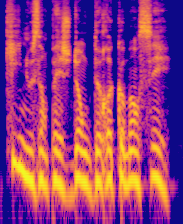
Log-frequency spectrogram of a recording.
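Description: A man doing an impassioned young lover in an audiobook, pleading and pressing, a bit louder and higher than the low narration. The sound is dry and close. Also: expressive, normal speed, slightly rough, no room sound. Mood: ardent. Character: ardent, insistent young man in love. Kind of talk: audiobook reading.

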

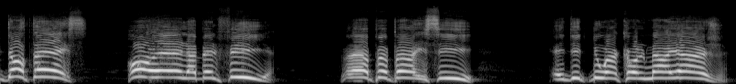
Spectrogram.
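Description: A man voicing a drunk, loud and jovial tavern friend with a thick, slurred voice. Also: medium pitch, dry recording, pitched above the performer's own voice.

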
